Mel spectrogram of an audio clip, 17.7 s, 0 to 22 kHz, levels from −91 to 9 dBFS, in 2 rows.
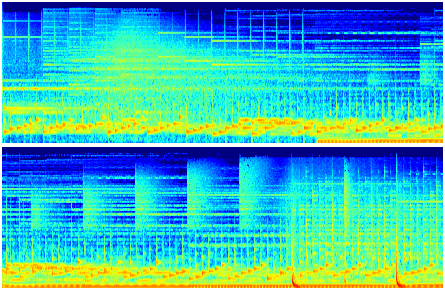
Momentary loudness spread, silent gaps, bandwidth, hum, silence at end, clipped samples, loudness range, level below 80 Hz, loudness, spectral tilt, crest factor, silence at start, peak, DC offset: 5 LU; none; 18 kHz; none; 0 s; under 0.1%; 5 LU; -20 dBFS; -17 LUFS; -5.5 dB/octave; 14 dB; 0 s; 0 dBFS; under 0.1%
